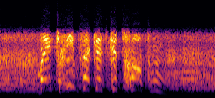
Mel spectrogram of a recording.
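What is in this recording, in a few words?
German damaged engine mood high, speech; War Thunder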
